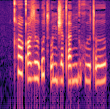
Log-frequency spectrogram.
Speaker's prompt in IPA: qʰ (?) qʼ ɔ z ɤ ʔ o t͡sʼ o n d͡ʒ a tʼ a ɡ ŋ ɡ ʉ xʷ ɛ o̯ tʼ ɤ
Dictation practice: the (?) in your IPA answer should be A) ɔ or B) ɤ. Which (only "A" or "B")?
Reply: B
